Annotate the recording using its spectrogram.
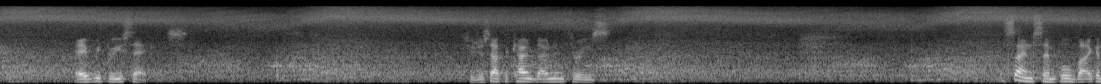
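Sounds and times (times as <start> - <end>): rowing machine flywheel whooshing: 0.0 - 11.0.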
